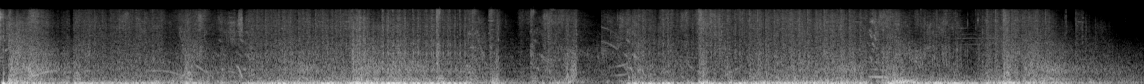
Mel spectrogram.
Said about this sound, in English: A lot of explosions, gunshots going off.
